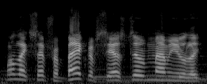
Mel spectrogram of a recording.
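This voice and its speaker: A man's voice: high-pitched, rapid-fire, bright, forceful tone, clean tone, faint music behind. A man playing an exasperated, mocking wrestler in a scripted web cartoon, scolding with emphatic sarcasm. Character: exasperated, mocking male wrestler, the self-styled straight man. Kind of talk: scripted comic argument in web animation.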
